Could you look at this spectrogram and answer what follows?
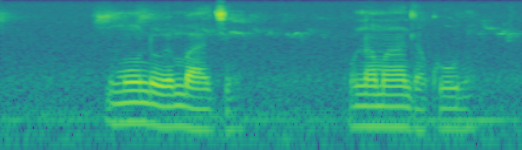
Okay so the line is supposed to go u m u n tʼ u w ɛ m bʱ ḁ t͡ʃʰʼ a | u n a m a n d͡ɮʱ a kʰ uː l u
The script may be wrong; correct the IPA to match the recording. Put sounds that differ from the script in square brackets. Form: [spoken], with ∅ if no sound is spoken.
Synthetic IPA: u m u n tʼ u w ɛ m bʱ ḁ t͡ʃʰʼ [i] | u n a m a n d͡ɮʱ a kʰ uː l u

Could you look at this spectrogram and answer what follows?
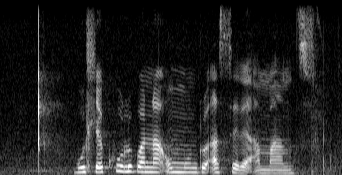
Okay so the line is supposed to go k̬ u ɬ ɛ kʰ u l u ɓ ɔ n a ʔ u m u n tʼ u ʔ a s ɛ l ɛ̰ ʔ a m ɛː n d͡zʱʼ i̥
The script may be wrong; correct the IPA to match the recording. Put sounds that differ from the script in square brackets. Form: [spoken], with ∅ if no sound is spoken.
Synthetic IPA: k̬ u ɬ ɛ kʰ u l u ɓ ɔ n a ʔ u m u n tʼ u ʔ a s ɛ l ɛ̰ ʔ a m [aː] n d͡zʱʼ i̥

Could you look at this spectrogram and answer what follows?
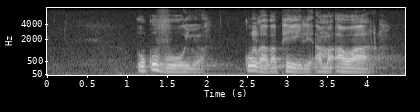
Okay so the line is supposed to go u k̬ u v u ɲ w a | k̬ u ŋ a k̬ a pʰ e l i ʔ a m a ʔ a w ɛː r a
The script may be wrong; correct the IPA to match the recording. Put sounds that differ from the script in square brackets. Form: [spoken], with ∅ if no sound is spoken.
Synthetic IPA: u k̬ u v u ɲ w a | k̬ u ŋ a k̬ a pʰ e l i ʔ a m a ʔ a w [aː] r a

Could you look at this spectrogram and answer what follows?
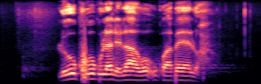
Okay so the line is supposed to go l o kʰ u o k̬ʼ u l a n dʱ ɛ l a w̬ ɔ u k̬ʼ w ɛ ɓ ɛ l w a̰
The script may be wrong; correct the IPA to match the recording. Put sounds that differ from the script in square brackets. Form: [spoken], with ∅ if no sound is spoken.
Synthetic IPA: l o kʰ u o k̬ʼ u l a n dʱ ɛ l a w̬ ɔ u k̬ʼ w [a] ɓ [ɛː] l w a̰

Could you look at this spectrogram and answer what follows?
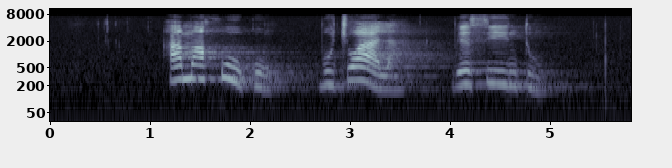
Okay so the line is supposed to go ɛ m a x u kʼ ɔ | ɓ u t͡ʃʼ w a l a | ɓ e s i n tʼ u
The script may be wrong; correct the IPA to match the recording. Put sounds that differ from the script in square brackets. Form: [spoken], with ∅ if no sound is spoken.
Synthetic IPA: [a] m a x u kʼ [u] | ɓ u t͡ʃʼ w a l a | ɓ e s [iː] n tʼ u

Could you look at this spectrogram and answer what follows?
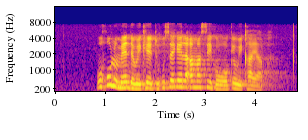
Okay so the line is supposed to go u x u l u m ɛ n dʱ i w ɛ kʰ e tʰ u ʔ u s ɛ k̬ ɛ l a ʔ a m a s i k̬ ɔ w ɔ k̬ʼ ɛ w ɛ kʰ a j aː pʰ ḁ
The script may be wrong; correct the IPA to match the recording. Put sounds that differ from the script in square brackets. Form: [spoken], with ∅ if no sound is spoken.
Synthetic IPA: u x u l u m ɛ n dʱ [ɛ] w ɛ kʰ e tʰ u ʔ u s ɛ k̬ ɛ l a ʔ a m a s i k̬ ɔ w ɔ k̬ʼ ɛ w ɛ kʰ a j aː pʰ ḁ

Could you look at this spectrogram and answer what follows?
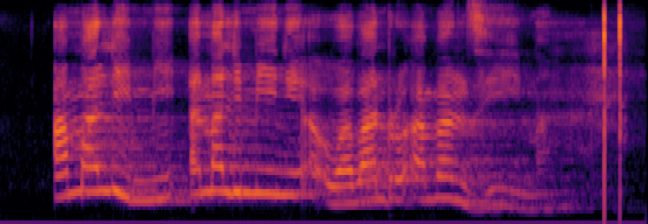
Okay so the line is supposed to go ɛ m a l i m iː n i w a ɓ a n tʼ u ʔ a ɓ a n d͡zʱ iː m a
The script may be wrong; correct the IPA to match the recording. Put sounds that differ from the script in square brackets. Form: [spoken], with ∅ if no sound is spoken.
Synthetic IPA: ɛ m a l i m [i] n i w a ɓ a n tʼ u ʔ a ɓ a n d͡zʱ iː m a

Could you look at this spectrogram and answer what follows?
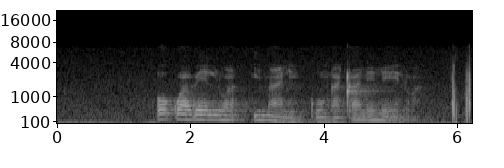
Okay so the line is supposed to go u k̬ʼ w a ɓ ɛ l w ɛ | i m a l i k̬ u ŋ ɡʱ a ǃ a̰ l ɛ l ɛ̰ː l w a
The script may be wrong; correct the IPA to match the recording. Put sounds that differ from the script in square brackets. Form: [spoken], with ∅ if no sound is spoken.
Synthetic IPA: [ɔ] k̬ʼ w a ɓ ɛ l w [a] | i m a l i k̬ u ŋ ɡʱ a ǃ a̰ l ɛ l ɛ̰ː l w a

